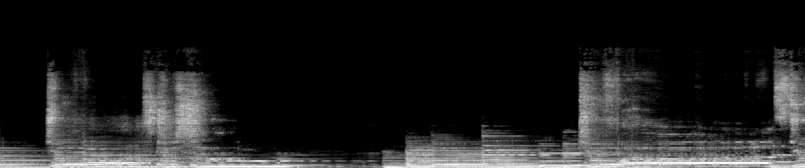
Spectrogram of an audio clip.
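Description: A man singing live to his own Yamaha stage-piano accompaniment, holding long notes, the last one with a wavering vibrato. The music drops quieter for a moment around the middle.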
